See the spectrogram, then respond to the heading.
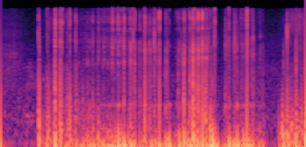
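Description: Long pink acrylic nails scratch the metal mesh grille of a black USB microphone with both hands. After a half-second of near silence, a deep, booming rumble with dense crackling scrapes runs steadily, briefly drops out near the end, and then resumes.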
